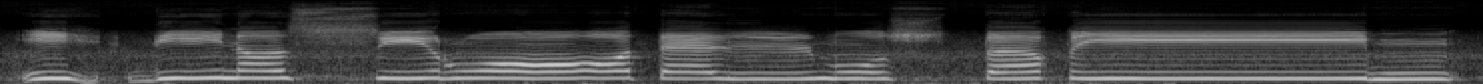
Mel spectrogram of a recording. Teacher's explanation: نستعین، اہدنا الصراط المستقیم، اہدنا الصراط پہ الف مدہ ہو رہی ہے، تل مستقیم پہ یائے مدہ کیونکہ یا ساکن سے پہلے زیر آ رہی ہے۔ میم کو ہم وقف کی صورت میں ساکن کر دیں گے اور یہاں پہ مد وقفی یا مد عارضی کریں گے، تو اس کو ہم نے تھوڑا سا لمبا کر کے وقف کرنا ہے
